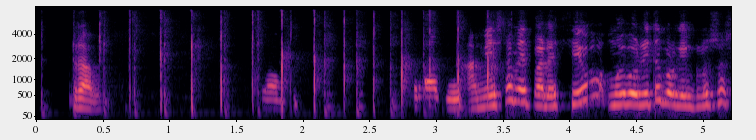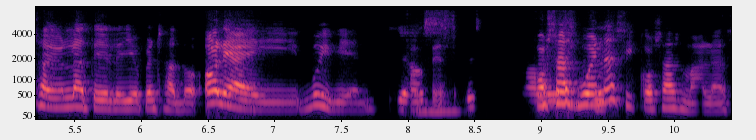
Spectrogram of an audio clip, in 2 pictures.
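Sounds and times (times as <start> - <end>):
hands clapping: 0.0 - 3.7
speech: 0.3 - 0.6, 1.7 - 2.3, 2.9 - 10.4
person speaking and laughing: 8.0 - 8.4.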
